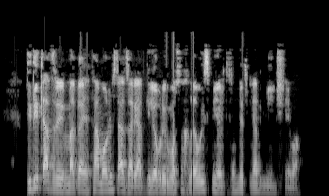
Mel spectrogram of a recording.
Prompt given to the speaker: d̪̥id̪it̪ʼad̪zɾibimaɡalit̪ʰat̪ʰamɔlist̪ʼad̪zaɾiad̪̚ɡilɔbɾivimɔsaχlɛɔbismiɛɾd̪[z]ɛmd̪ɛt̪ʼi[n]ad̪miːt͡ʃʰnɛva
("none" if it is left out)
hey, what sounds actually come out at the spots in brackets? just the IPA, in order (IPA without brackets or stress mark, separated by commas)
ʁ, n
